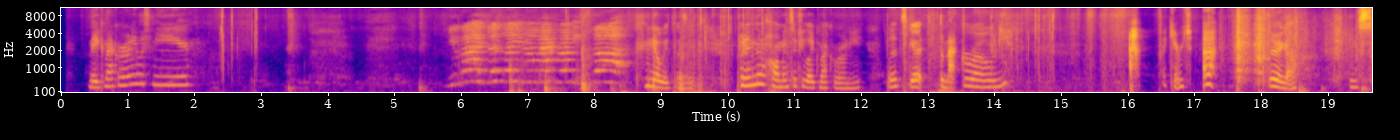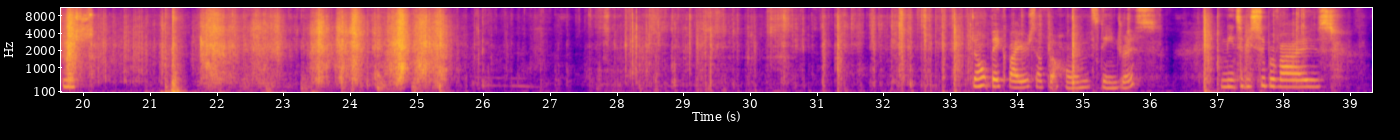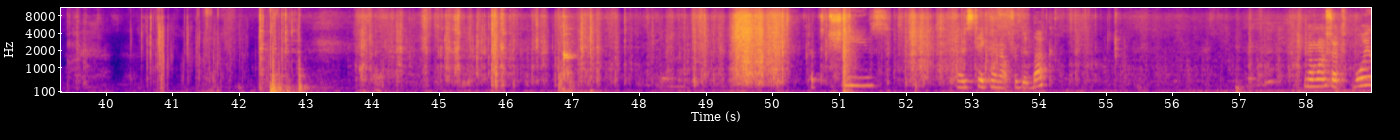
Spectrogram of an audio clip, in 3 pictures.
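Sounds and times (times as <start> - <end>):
packaging crinkling: 12.6 - 15.9, 17.3 - 33.4, 40.3 - 42.4, 43.7 - 51.0, 51.7 - 55.6.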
